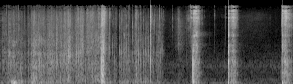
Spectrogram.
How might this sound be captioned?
Rummaging through small metal objects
